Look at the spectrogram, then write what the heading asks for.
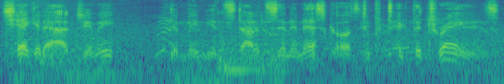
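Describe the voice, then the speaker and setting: A burly, cocky outlaw in a video game. His voice is extremely deep and full of gravel, rough and informal, under loud noise. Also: very animated, unhurried, heavily acted. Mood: gruff, wary.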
